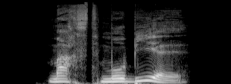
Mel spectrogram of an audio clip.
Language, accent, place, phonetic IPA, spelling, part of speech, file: German, Germany, Berlin, [ˌmaxst moˈbiːl], machst mobil, verb, De-machst mobil.ogg
- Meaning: second-person singular present of mobilmachen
